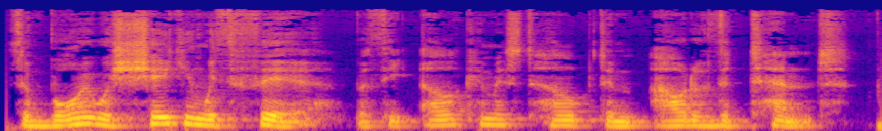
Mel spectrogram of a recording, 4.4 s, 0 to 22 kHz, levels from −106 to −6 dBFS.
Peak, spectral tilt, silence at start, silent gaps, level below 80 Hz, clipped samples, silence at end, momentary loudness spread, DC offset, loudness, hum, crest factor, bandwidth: -4 dBFS; -5.5 dB/octave; 0.05 s; none; -52 dBFS; under 0.1%; 0 s; 11 LU; under 0.1%; -20 LUFS; none; 16 dB; 17 kHz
